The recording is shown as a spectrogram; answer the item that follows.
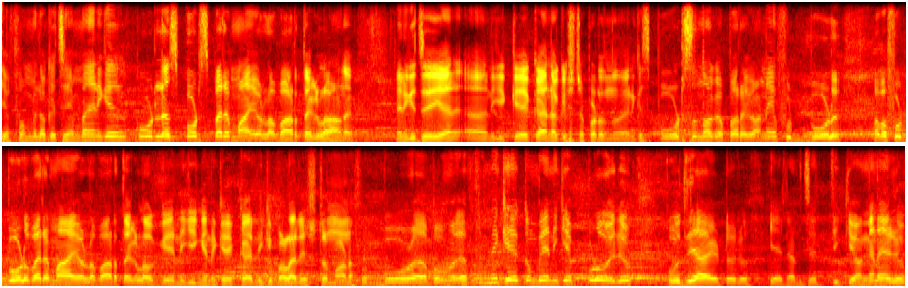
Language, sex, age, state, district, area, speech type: Malayalam, male, 18-30, Kerala, Idukki, rural, spontaneous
